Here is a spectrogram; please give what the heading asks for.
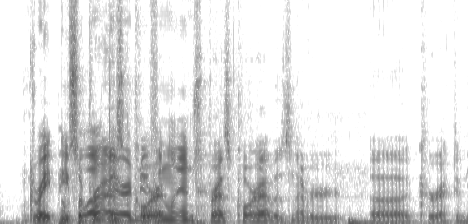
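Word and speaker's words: Newfoundland: would have been like no it's Newan land new land he's rolling your eyes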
